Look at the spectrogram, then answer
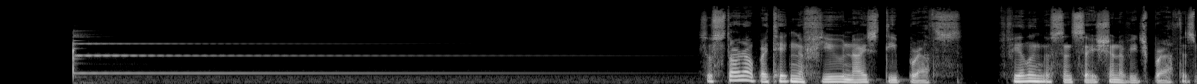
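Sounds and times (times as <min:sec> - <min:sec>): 
meditation bell ringing: 0:00.8 - 0:06.9
speech: 0:07.0 - 0:11.9.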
